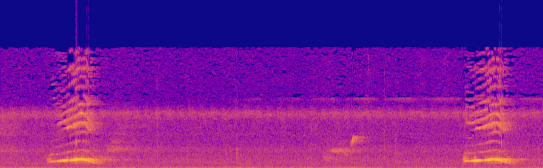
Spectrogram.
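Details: Asian koel in Sri Lanka gives two loud, rising whistled notes about four seconds apart, with a faint hum in the background.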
